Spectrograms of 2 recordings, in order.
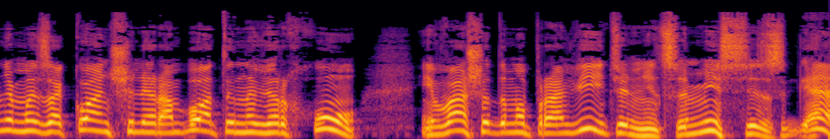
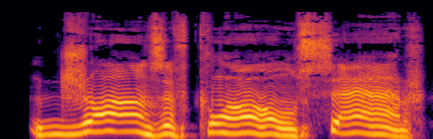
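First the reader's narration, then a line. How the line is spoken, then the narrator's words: Nasal whining voice. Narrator (Russian): сказал он гнусавым голосом с подвыванием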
